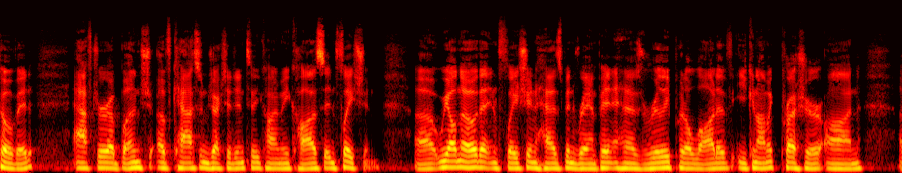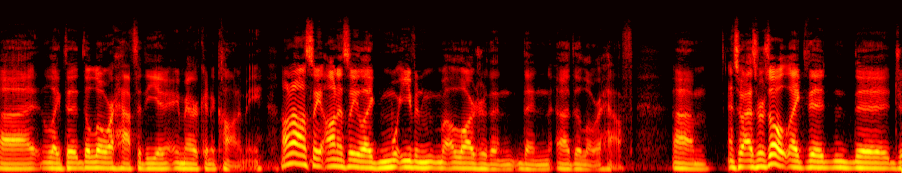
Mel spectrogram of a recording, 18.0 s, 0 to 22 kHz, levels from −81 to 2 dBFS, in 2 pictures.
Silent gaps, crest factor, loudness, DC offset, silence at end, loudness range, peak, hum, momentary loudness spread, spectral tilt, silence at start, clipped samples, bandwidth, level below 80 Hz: none; 18 dB; -25 LUFS; under 0.1%; 0 s; 2 LU; -8 dBFS; none; 10 LU; -6 dB/octave; 0 s; under 0.1%; 12.5 kHz; -62 dBFS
